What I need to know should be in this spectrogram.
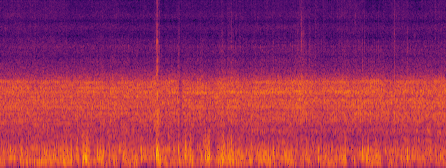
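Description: Wind rumbles outdoors in an open field.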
